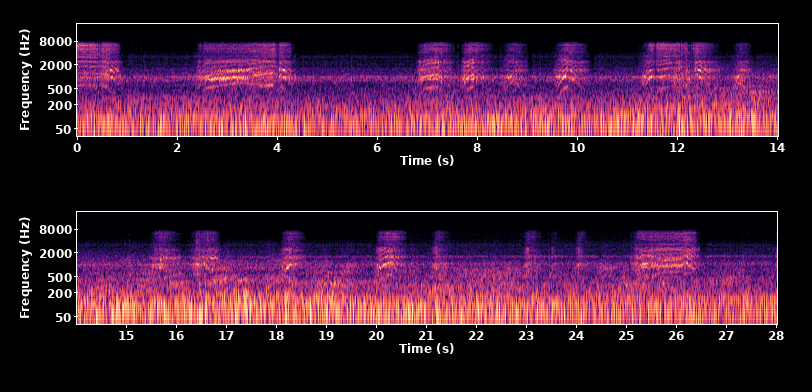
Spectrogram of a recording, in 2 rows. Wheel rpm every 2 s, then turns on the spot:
60, 100, 20, 50, 40, 40, 30, 10, 10, 10, 20, 10, 60, 30.
0-2 4-6 18-20 26-28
